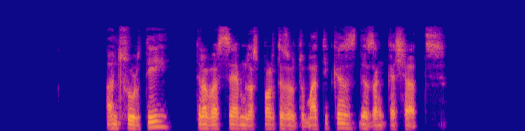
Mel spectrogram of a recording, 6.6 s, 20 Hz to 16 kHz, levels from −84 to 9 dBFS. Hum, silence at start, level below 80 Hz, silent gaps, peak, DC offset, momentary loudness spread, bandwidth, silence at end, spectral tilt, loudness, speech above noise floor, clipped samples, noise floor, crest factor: none; 1.35 s; -58 dBFS; 2.16-2.46 s, 3.26-3.30 s, 5.26-5.31 s; -2 dBFS; under 0.1%; 10 LU; 7.6 kHz; 1.05 s; -5 dB/octave; -18 LUFS; over 73 dB; under 0.1%; under -90 dBFS; 18 dB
